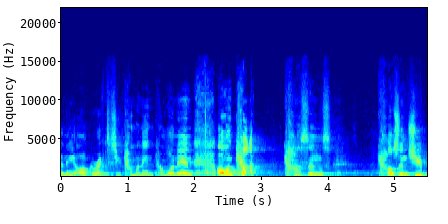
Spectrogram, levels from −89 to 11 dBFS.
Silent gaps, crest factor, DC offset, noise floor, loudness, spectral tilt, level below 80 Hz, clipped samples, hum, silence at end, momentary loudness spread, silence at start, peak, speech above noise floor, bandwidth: none; 24 dB; under 0.1%; -60 dBFS; -33 LUFS; -3 dB/octave; -90 dBFS; under 0.1%; none; 0 s; 17 LU; 0 s; -10 dBFS; 27 dB; 15 kHz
